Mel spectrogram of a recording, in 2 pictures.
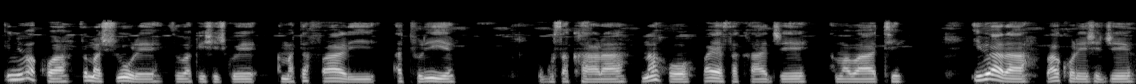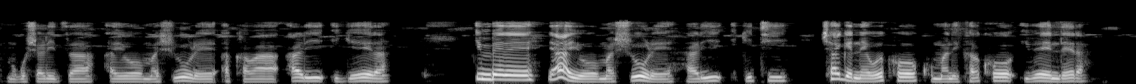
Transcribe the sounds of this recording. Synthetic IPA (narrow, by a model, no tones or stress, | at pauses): iɲuβakwaz̥amaʃuːɾe̞z̥uːβakiʃid͡ʒɡwe̞ | amatafaɾi | atʰuɾije̞ | uɡusakʰaɾanaho̞βajasakʰad͡ʒe̞ | amaβaːtʰi | iβaɾaβakʰo̞ɾe̞ʃe̞d͡ʒe̞muɡuʃaɾizaːjo̞maʃuːɾe̞akʰaβaːɾiiɡe̞ːɾa | imbe̞ɾe̞jajo̞maʃuːɾe̞haɾiiɡ̥itʰi | t͡ʃaːɡe̞ne̞we̞kʰo̞kʰumanikʰakʰo̞iβe̞ːnde̞ɾa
